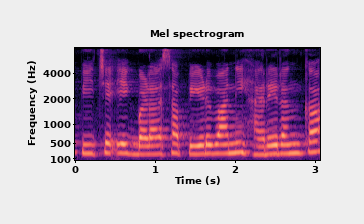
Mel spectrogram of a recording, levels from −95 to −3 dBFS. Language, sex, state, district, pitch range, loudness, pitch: Hindi, female, Bihar, Saharsa, 220-245 Hz, -26 LUFS, 235 Hz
